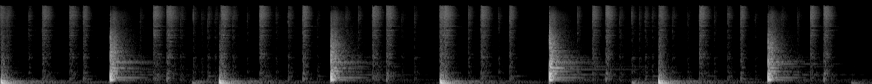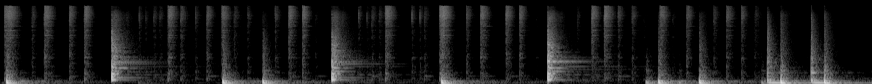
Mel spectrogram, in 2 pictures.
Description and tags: Hihat11 8m 110bpm
Acoustic drumloop recorded at 110bpm with the h4n handy recorder as overhead and a homemade kick mic.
